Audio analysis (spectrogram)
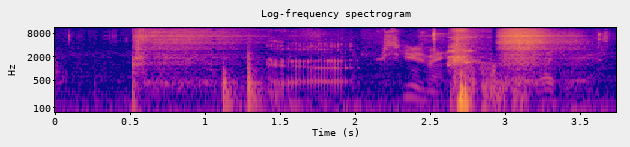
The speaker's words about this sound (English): Burp again.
